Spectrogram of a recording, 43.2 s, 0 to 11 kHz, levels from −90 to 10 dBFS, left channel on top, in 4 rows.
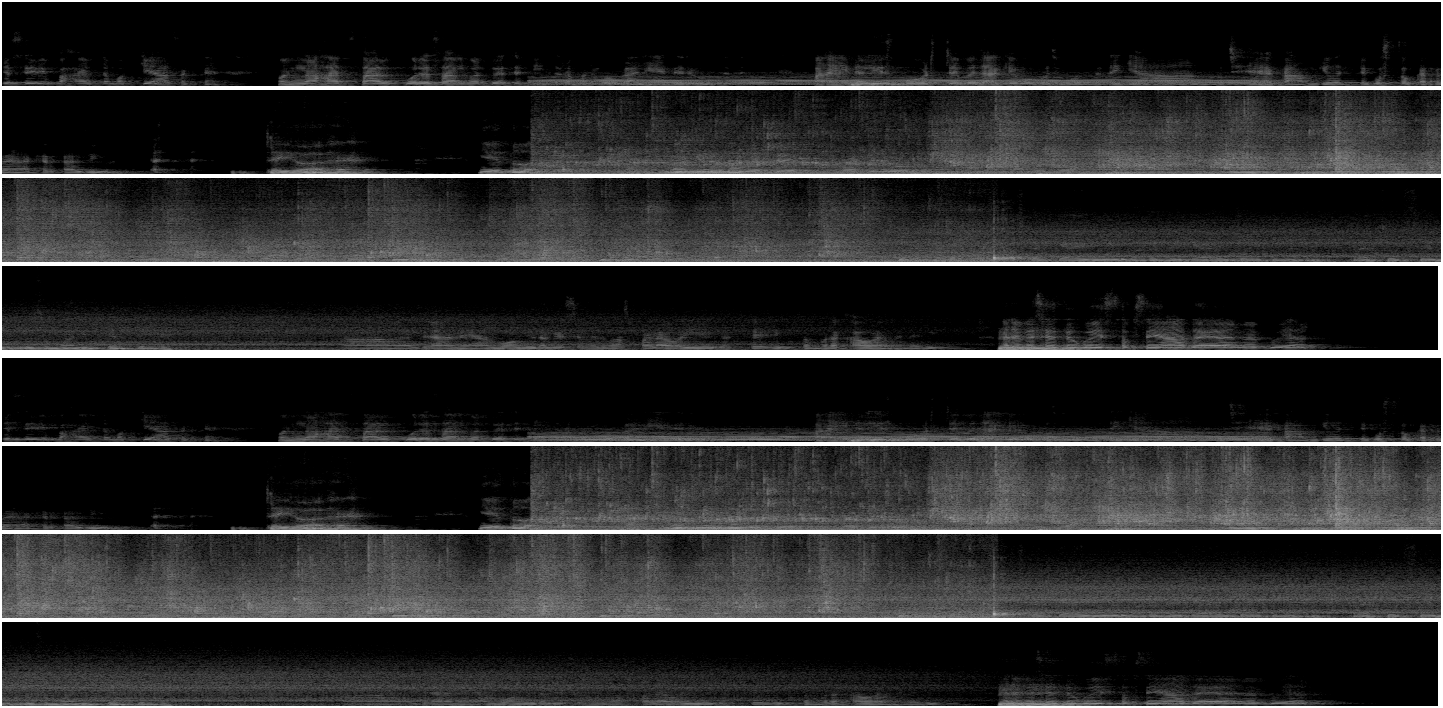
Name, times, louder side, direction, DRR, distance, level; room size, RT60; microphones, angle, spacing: voice 1, 0.0-1.8 2.1-5.5 6.1-12.0 15.8-17.7 18.4-18.9 34.9-39.4 39.9-42.2, left 2 dB, 45° left, 2.2 m, -47 dB
sound 1, 3.9-9.5, right 1 dB, 75° right, 5.9 m, -47 dB
voice 2, 6.4-6.8 12.5-13.6 14.4-15.0 15.7-16.4 19.8-27.7 28.3-33.7 39.8-40.5, equal, 5° right, 1.0 m, -42 dB
Bathtub (filling or washing), 14.7-29.1, right 4 dB, 40° right, 2.5 m, -37 dB
sound 2, 21.3-39.3, right 5 dB, 55° right, 2.5 m, -48 dB
23.5 x 22.5 x 7.5 m
head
